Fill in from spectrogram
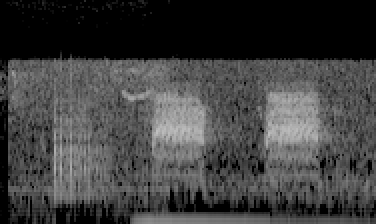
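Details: Crow at sunrise over a field in Zealand, Denmark, in September, giving a quick, stuttering rattle followed by two harsh, drawn-out caws about a second apart, over a low outdoor hush.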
